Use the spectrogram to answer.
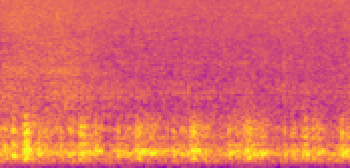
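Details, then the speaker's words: Irregular low whooshing and rustling bursts from a fetal monitor on a pregnant mother during an emergency hospital visit, the swishing of the baby moving. "All that noise is him moving. That's him moving?"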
